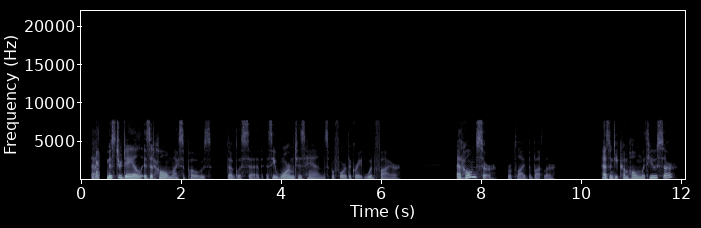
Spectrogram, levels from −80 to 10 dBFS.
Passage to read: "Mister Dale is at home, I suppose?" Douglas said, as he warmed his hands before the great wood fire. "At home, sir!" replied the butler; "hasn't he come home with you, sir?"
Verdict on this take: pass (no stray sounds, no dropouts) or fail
fail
